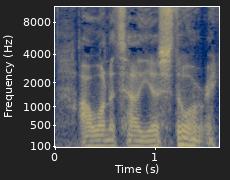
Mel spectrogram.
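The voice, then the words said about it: Imitates another person's voice, tired-sounding. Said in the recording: “I'm not sure that's a very good impression of him ... Very tired Michael Caine”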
